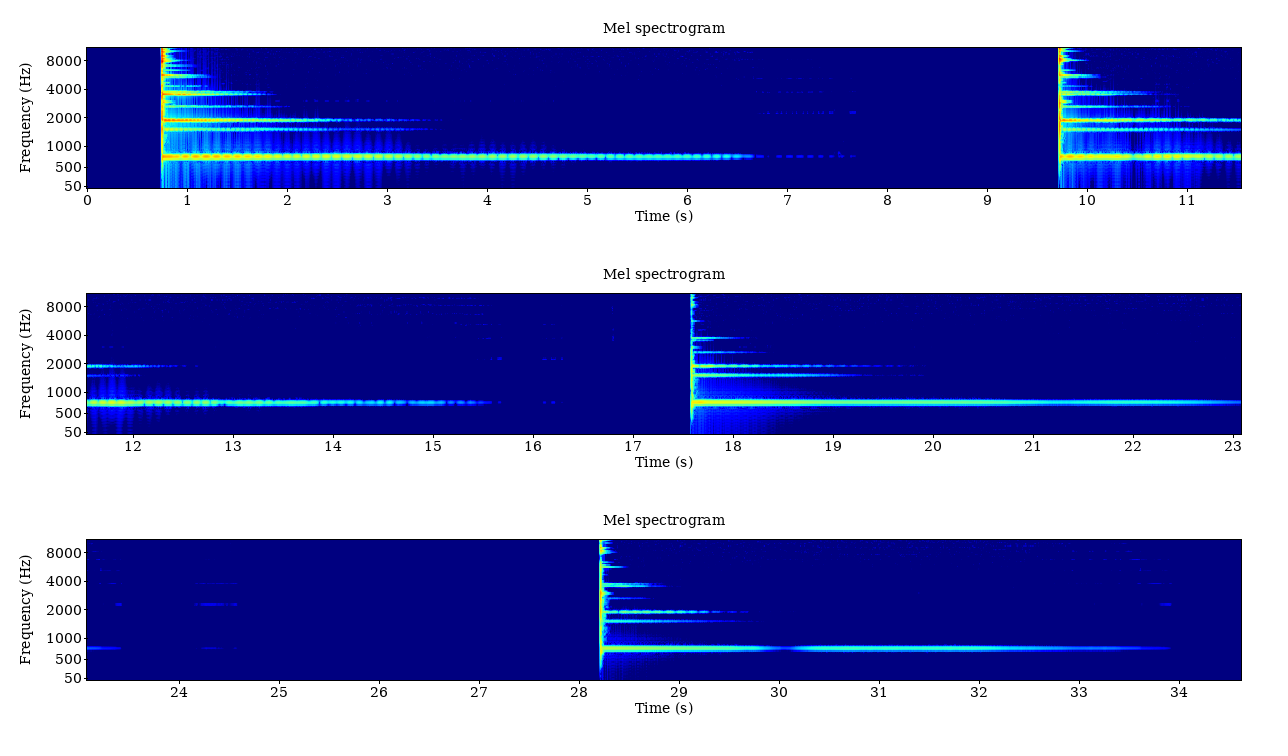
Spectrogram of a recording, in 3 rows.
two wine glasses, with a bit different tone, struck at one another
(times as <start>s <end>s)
0.8s 6.1s, 9.8s 14.3s, 17.6s 21.2s, 28.2s 29.7s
